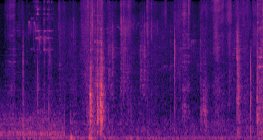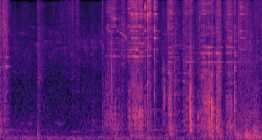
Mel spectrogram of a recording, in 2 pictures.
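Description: Light clinks and knocks of hard ceramic pieces being handled at a wood-fired kiln's door. A couple of louder knocks come about two seconds in, and the clinking is busiest near the end.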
